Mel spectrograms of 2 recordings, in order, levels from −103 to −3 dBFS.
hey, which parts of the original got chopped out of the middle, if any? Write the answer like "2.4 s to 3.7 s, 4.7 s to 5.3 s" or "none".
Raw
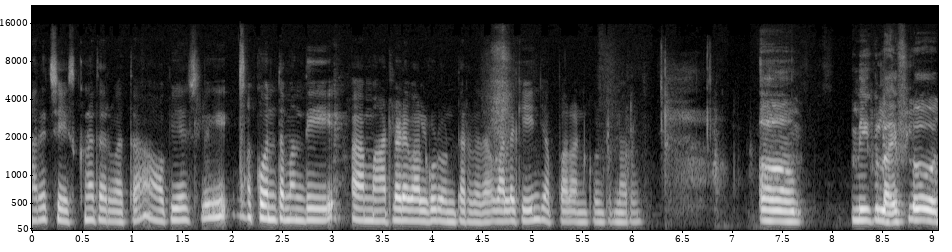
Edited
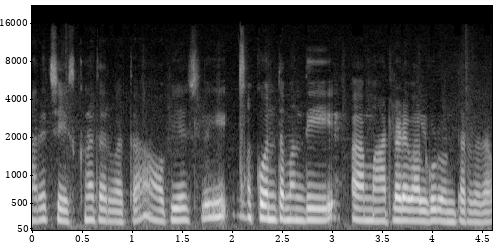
none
